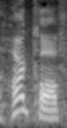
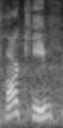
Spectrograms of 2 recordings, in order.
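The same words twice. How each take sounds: First: Kharkov said the Russian way, stress on KHAR; Kharkov, first syllable hard and stressed; Russian name Kharkov. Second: Kharkiv with the Ukrainian ending -kiv; Kharkiv, correcting to the Ukrainian form; Ukrainian name Kharkiv. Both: Shown as a demonstration.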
